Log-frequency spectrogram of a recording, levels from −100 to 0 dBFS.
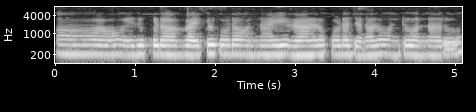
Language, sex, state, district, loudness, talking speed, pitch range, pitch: Telugu, female, Andhra Pradesh, Manyam, -16 LUFS, 130 wpm, 200-210 Hz, 205 Hz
